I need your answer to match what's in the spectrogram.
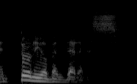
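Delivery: put-on Spanish-accented name pronunciation. Showing how Antonio Banderas says his own name: Antonio Banderas saying his name. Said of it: "That's how he says his own name".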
